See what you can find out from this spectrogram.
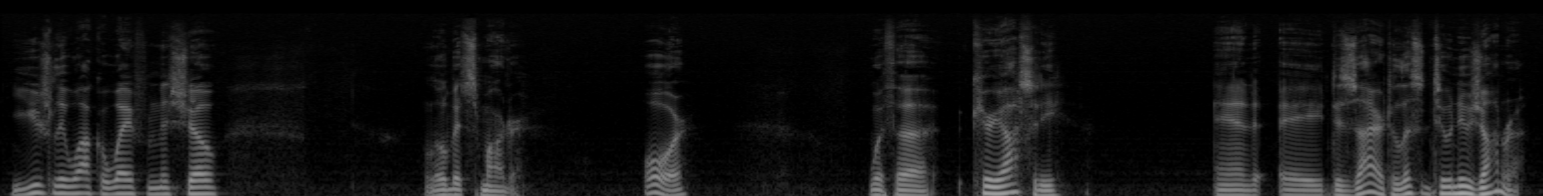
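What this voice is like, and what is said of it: Put-on Southern drawl. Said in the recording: “why the Southern drawl”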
